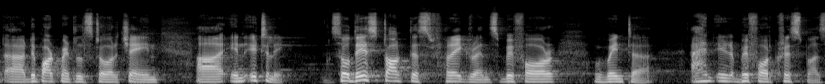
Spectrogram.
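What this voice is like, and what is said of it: Strong Indian accent. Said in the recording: “my strong Indian accent”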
